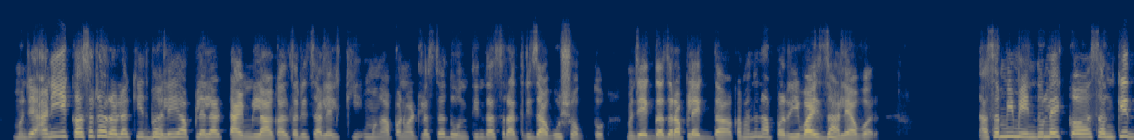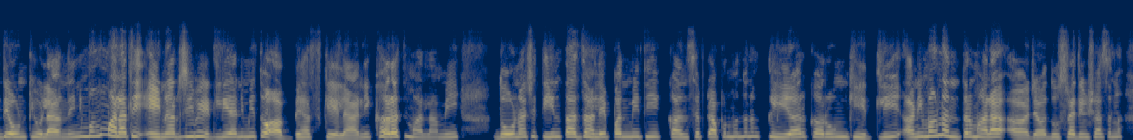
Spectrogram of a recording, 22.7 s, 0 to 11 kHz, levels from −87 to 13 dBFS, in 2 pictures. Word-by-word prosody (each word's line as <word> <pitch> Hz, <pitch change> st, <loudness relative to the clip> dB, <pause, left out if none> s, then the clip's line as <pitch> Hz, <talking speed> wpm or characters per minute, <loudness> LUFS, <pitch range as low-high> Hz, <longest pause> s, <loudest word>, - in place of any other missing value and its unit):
म्हणजे 240 Hz, +4 st, -2 dB
आणि 285 Hz, +6 st, +4 dB
कसं 325 Hz, +2 st, +3 dB
ठरवलं, 280 Hz, -7 st, +3 dB
की 290 Hz, -, -6 dB
भलेही 280 Hz, -1 st, -1 dB
आपल्याला 260 Hz, -1 st, 0 dB
टाइम 230 Hz, 0 st, +5 dB
लागला, 225 Hz, -1 st, +3 dB
तरी 255 Hz, +2 st, -4 dB
चालेल, 230 Hz, 0 st, -2 dB
की 255 Hz, -, -16 dB
मग 240 Hz, -1 st, -12 dB
आपण 230 Hz, +2 st, -5 dB
वाटलंस 235 Hz, +2 st, -6 dB
तर 280 Hz, -, -1 dB
2-3 245 Hz, +1 st, -8 dB
तास 250 Hz, +1 st, -1 dB
रात्री 230 Hz, +2 st, -1 dB
जागू 235 Hz, 0 st, +2 dB
शकतो. 180 Hz, -2 st, -9 dB, 0.3 s
म्हणजे 225 Hz, +2 st, +3 dB
एकदा 235 Hz, +3 st, +4 dB
जर 245 Hz, -1 st, +2 dB
आपल्या, 240 Hz, +1 st, +4 dB
एकदा 225 Hz, +1 st, 0 dB
काय 235 Hz, -, -5 dB
म्हणतो 265 Hz, +4 st, -9 dB
ना 285 Hz, -, -2 dB
आपण, 245 Hz, -2 st, -2 dB
रिवाईज 250 Hz, 0 st, +6 dB
झाल्यावर. 195 Hz, -3 st, +1 dB, 1.1 s
असं 315 Hz, +7 st, +1 dB
मी 330 Hz, +1 st, +3 dB
मेंदूला 305 Hz, +1 st, +2 dB
एक 325 Hz, -2 st, -1 dB
अ, 280 Hz, 0 st, +3 dB
संकेत 300 Hz, +2 st, +3 dB
देऊन 285 Hz, -1 st, +2 dB
ठेवला 265 Hz, -5 st, +1 dB
आणि 255 Hz, +3 st, -5 dB
मग 365 Hz, +3 st, -2 dB
मला 335 Hz, -4 st, +6 dB
ती 355 Hz, -, +2 dB, 0.2 s
एनर्जी 300 Hz, +3 st, 0 dB
भेटली 290 Hz, -4 st, -1 dB
आणि 285 Hz, +1 st, -2 dB
मी 310 Hz, +1 st, -5 dB
तो 315 Hz, -, +5 dB
अभ्यास 255 Hz, 0 st, +1 dB
केला. 225 Hz, -5 st, -1 dB
आणि 215 Hz, +7 st, -3 dB
खरंच, 320 Hz, -1 st, +5 dB
मला 245 Hz, -3 st, -8 dB
मी 270 Hz, +3 st, -8 dB, 0.4 s
2 275 Hz, +3 st, +2 dB
चे 340 Hz, -, -7 dB
3 295 Hz, +1 st, -3 dB
तास 315 Hz, -2 st, +3 dB
झाले, 285 Hz, -3 st, +1 dB
पण 290 Hz, 0 st, 0 dB
मी 300 Hz, +1 st, -5 dB
ती 295 Hz, -1 st, -5 dB
कन्सेप्ट, 270 Hz, +2 st, -4 dB
आपण 290 Hz, +2 st, -1 dB
म्हणतो 305 Hz, +2 st, -7 dB
ना 330 Hz, -, -7 dB
क्लिअर 270 Hz, 0 st, -1 dB
करून 285 Hz, 0 st, -3 dB
घेतली 270 Hz, +3 st, -5 dB, 0.2 s
आणि 300 Hz, +3 st, -2 dB
मग 380 Hz, -, +1 dB
नंतर, 310 Hz, -1 st, -2 dB
मला 285 Hz, +1 st, +5 dB
अ, 230 Hz, 0 st, -1 dB
जेव्हा 245 Hz, +1 st, -2 dB
दुसऱ्या 255 Hz, +2 st, -2 dB
दिवशी 265 Hz, +1 st, -5 dB
असेल 285 Hz, +1 st, -8 dB
ना, -, -, -10 dB
270 Hz, 210 wpm, -24 LUFS, 240-295 Hz, 1.1 s, रिवाईज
